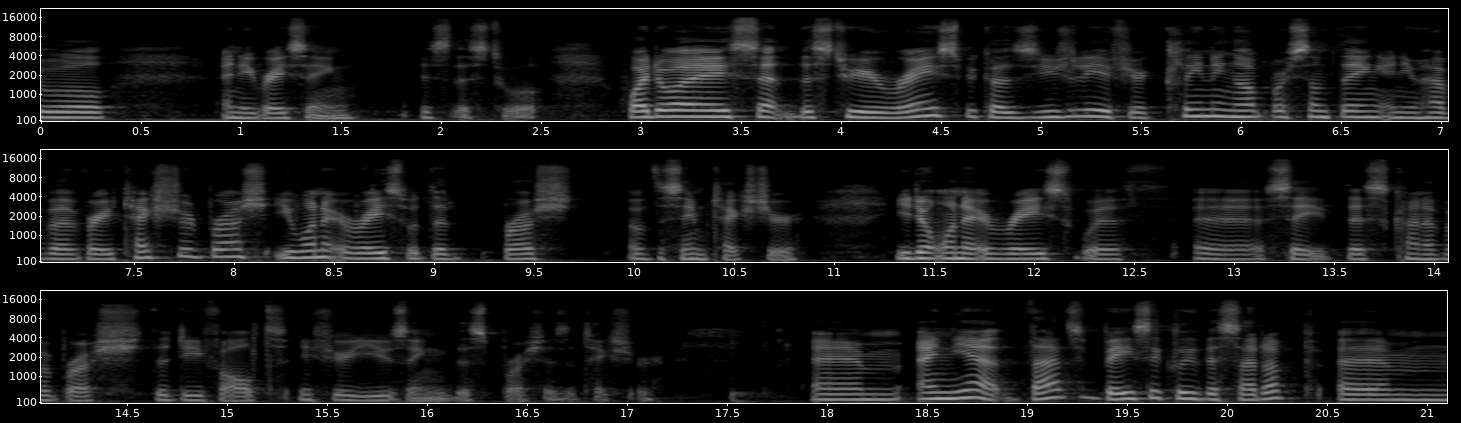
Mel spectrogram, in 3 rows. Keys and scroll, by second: 0.5 e, 6.0 v, 8.8 e, 15.5 v, 18.1 v.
